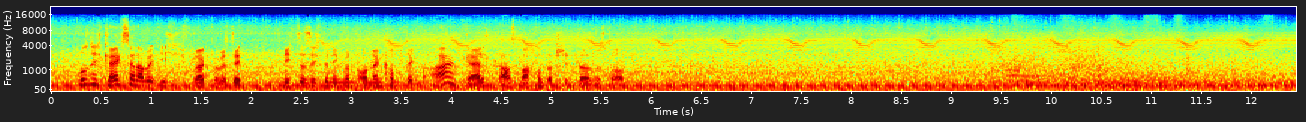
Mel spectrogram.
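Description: A grain auger hums steadily as it runs.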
